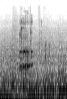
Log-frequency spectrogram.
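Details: Adult man with hiccups persisting about a week despite visits to two doctors: a single abrupt, voiced gulping hiccup over a steady low background hum.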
